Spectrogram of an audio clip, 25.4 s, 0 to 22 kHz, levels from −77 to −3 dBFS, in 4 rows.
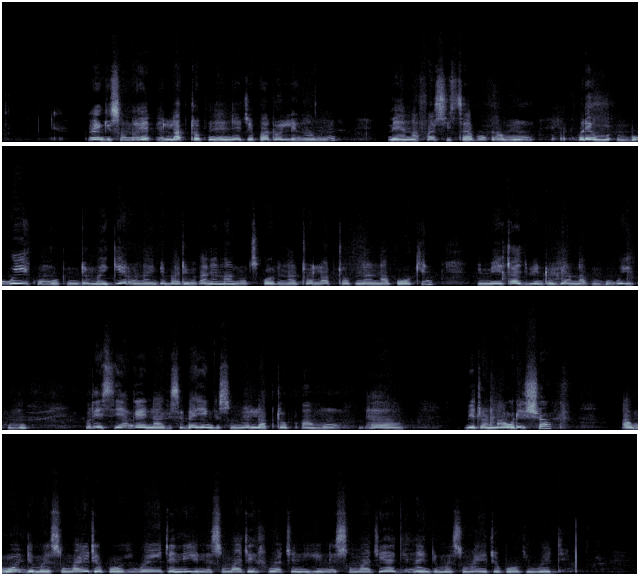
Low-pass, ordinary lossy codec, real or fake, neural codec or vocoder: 19.8 kHz; none; fake; codec, 44.1 kHz, 7.8 kbps, Pupu-Codec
